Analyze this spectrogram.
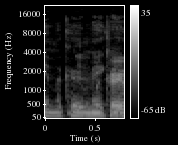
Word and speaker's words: Makur Maker: Is it Makur Maker? Yeah, Makur Maker. Makur Maker. I didn't want to say it wrong.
